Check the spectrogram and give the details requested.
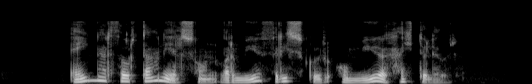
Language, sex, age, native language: Icelandic, male, 20-29, Icelandic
